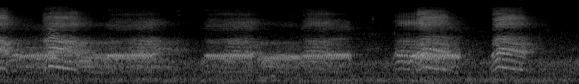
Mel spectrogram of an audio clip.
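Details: Territorial crows at the junction of three breeding pairs' territories by a music pavilion in König-Albert-Park; a series of long, nasal, rasping calls with short gaps, ending in sharper caws.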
